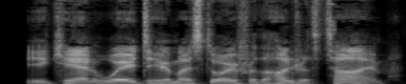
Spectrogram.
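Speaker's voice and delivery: ordinary delivery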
